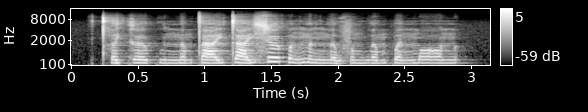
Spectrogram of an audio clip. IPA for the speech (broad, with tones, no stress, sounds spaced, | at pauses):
t̪ʰ ɐ˨ j k œː˨ kʷ ɐ˨ n n̪ ɐ˨ m t̪ aː˨˥ j t̪ aː˨˥ j s œː˥ p ɐ˨˥ ŋ n̪ ɐ˨ ŋ n̪ ɐ˨˩ w f ɐ˨ m w ɐ˨˥ m p ɐ˨˧ n m ɔː˧ n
